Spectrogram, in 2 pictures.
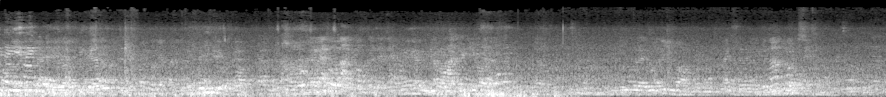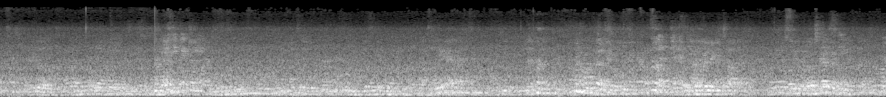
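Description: Children chatter and murmur softly nearby.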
